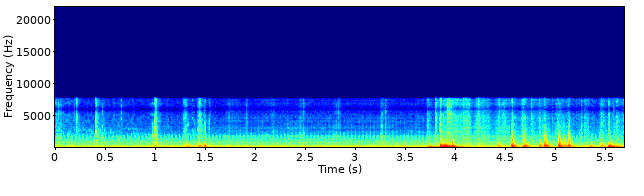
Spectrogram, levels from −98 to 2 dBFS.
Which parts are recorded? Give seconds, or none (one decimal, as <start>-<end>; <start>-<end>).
0.0-1.7; 4.9-5.7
